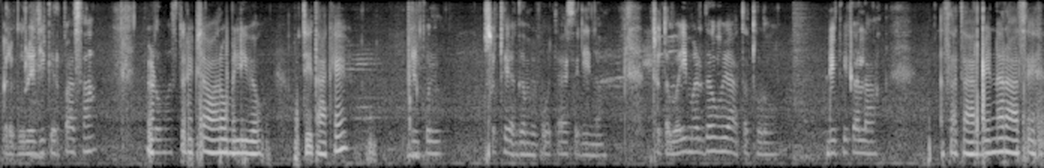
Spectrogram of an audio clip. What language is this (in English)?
Sindhi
